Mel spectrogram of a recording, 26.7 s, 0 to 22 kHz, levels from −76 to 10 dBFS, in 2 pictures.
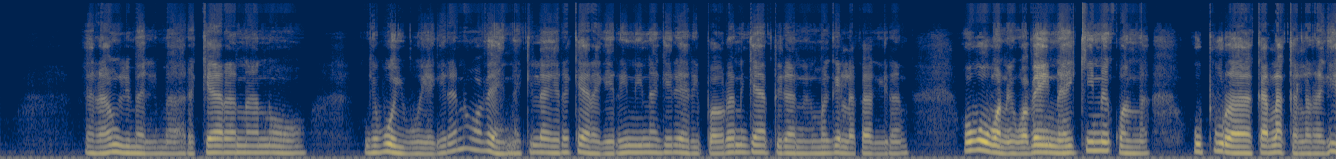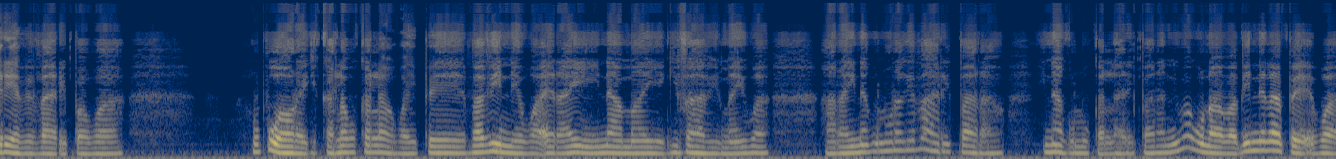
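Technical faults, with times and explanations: Throughout, Opus compression: the speech sounds hoarse, grainy and muffled, with rough, noisy texture where detail should be clean. This likely comes from a low-rate Opus encoder running in its hybrid speech mode, which fits roughly 16 kbps and fills starved bands with noise.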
